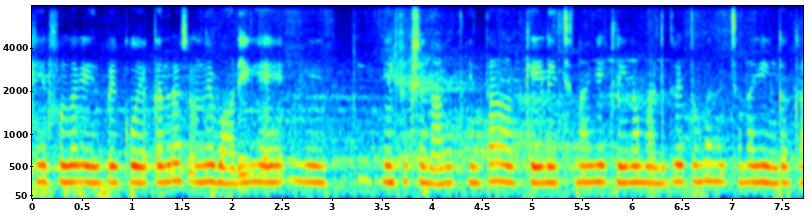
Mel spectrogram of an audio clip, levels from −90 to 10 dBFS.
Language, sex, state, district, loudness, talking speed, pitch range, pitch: Kannada, female, Karnataka, Chamarajanagar, -15 LUFS, 130 wpm, 250-265 Hz, 255 Hz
